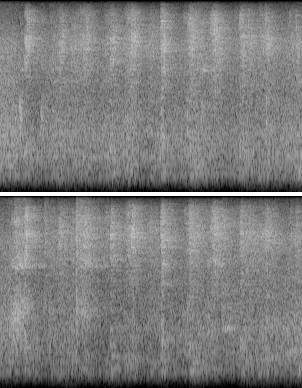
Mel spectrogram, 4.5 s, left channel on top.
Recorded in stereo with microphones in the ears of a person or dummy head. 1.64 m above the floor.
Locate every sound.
0.4 s running footsteps: 20° left (ahead or behind), 3.5 m; by 4.5 s 50° left (ahead or behind), 5 m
